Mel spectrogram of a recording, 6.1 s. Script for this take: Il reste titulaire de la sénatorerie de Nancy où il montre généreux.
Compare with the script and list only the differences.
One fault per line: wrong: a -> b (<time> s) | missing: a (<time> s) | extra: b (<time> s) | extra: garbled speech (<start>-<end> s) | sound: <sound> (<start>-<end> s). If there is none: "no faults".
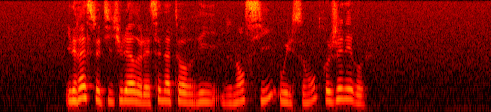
extra: se (3.7 s)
